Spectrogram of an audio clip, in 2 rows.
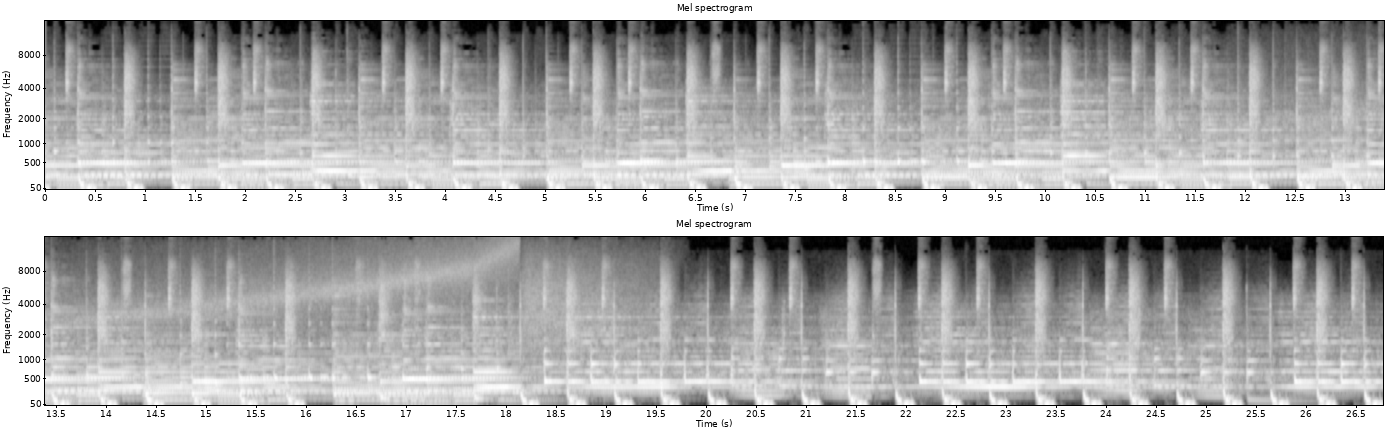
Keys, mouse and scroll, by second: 1.1 click, 1.8 e, 2.0 click, 2.5 r, 2.9 click, 3.3 s, 4.3 click, 4.8 r, 5.7 scroll up 6, 5.8 shift+middle click, 6.0 shift+middle click, 9.3 shift+middle click, 9.4 alt+click, 12.2 scroll up 1, 12.3 shift+middle click, 12.4-14.2 drag, 14.2-14.7 scroll down 11, 14.7 shift+middle click, 15.5 scroll up 2, 15.6 shift+middle click, 15.9 scroll down 2, 16.0 shift+middle click, 16.1 scroll up 1, 18.0 ctrl+r, 18.9 click, 19.5 shift+middle click, 19.9 ctrl+r, 20.6 click, 21.0 click, 21.9-23.2 shift+middle drag, 23.2 click, 24.0 shift+click, 24.3 middle click, 25.0 scroll down 5, 25.2 shift+middle click, 26.1 scroll up 1.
